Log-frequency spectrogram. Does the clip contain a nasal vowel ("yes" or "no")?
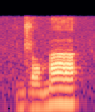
no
